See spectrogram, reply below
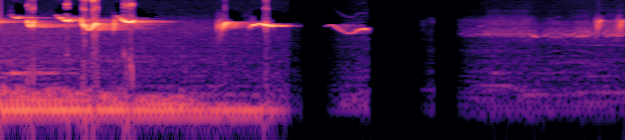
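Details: Sunbird fighting song used as a lure to train birds: a high, piercing twittering burst over a loud low drone, then a single thin slurred note and faint high trills.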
